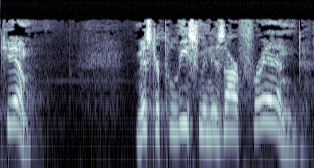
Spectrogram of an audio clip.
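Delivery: put-on high, sing-song children's-rhyme voice; joking singsong. Joking to his friend to lighten the mood, high singsong. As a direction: tease him lightly like a kids' slogan. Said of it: "as a joke, I grinned".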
